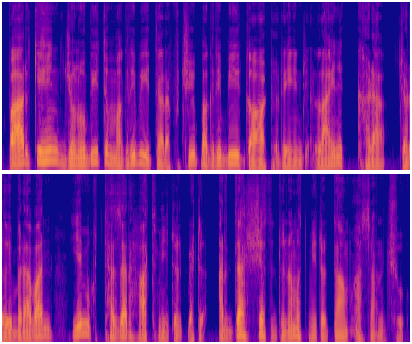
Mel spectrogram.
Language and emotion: Kashmiri, neutral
